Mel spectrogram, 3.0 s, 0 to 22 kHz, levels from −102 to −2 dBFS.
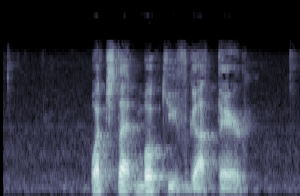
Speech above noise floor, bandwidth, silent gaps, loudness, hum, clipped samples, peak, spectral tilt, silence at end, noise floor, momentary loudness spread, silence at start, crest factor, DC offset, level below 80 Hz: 41 dB; 8.8 kHz; none; -22 LUFS; none; under 0.1%; -2 dBFS; -4.5 dB/octave; 0.55 s; -62 dBFS; 8 LU; 0.9 s; 22 dB; under 0.1%; -64 dBFS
